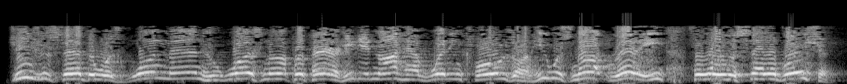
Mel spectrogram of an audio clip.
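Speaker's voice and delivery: loud, high preacher's proclamation; forceful preaching. Real, not acted. Teacher telling the class of the unprepared guest, forceful preaching. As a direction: drive each clause home like a preacher.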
